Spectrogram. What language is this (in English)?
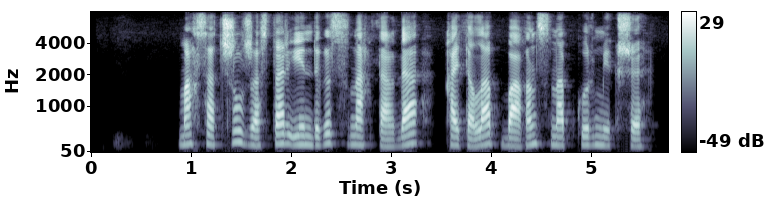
Kazakh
